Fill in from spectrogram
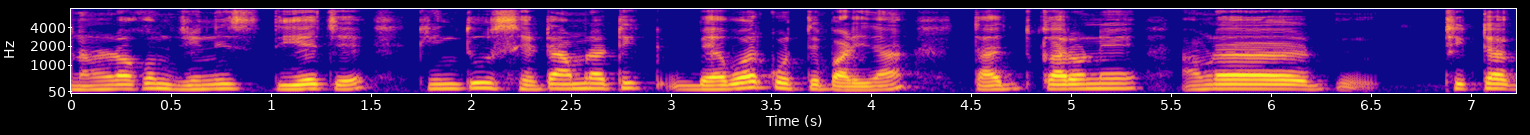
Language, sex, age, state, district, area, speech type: Bengali, male, 18-30, West Bengal, Howrah, urban, spontaneous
